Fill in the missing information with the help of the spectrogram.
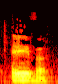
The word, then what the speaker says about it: eva: And then this word eva, it's pronounced eva. And sometimes, especially following a vowel, the E will be dropped and you just get va.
